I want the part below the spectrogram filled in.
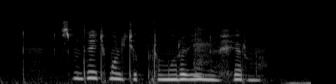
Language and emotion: Russian, neutral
